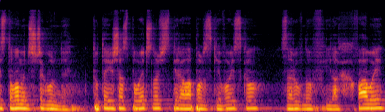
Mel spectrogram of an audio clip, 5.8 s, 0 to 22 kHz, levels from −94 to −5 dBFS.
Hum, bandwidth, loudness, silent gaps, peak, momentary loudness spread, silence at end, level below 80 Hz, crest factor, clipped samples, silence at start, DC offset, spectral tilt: none; 12 kHz; -24 LUFS; none; -6 dBFS; 9 LU; 0 s; -54 dBFS; 18 dB; under 0.1%; 0 s; under 0.1%; -7.5 dB/octave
